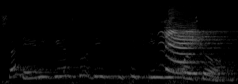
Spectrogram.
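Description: A stage actor's voice through a headset microphone, held on a fairly level pitch, then breaking into a loud, high cry near the end that falls steeply in pitch.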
